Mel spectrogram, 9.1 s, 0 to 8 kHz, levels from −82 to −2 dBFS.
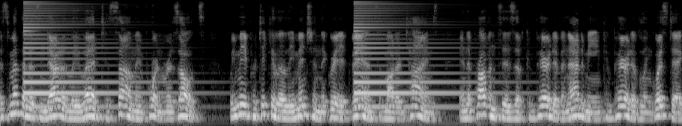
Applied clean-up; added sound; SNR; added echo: none; Acoustic guitar; 7 dB; reverberation time 0.4 s.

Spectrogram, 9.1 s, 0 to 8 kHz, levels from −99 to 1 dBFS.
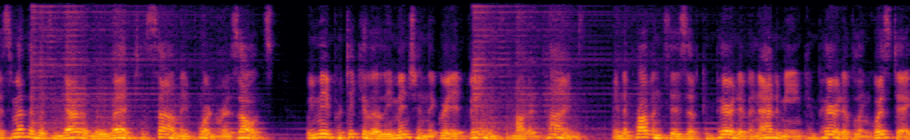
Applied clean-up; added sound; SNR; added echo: neural separator model SepFormer DNS4.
